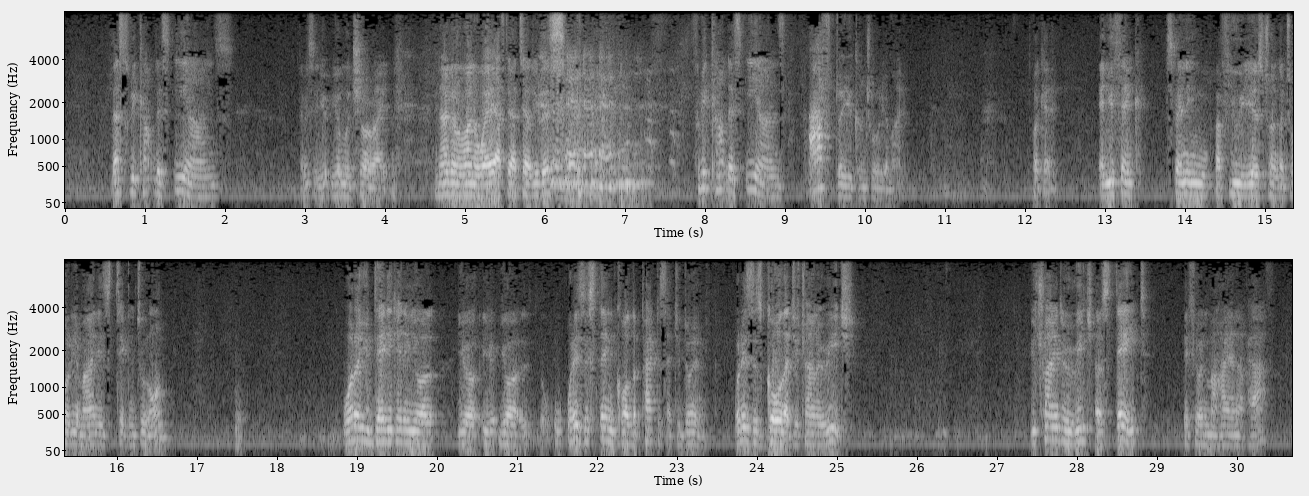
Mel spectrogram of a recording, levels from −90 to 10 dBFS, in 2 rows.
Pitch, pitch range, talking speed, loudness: 125 Hz, 110-145 Hz, 165 wpm, -16 LUFS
